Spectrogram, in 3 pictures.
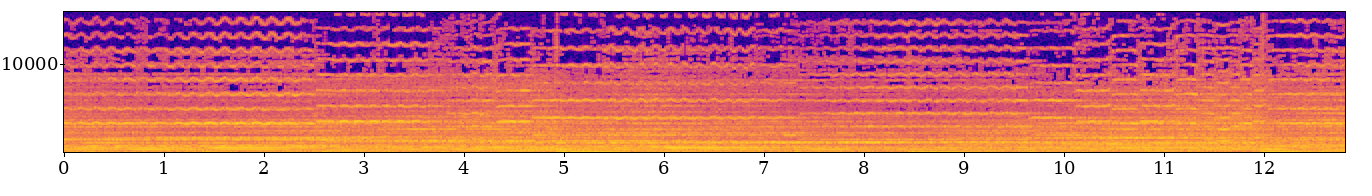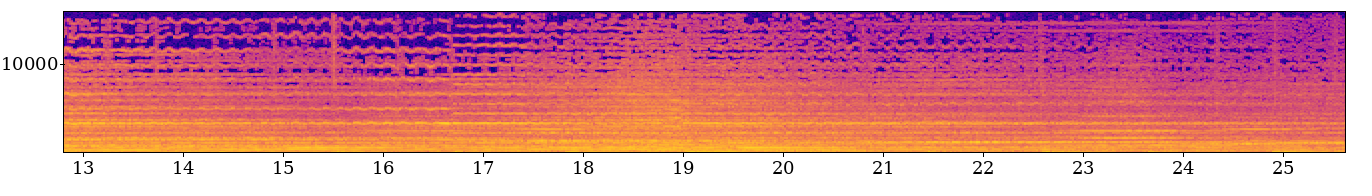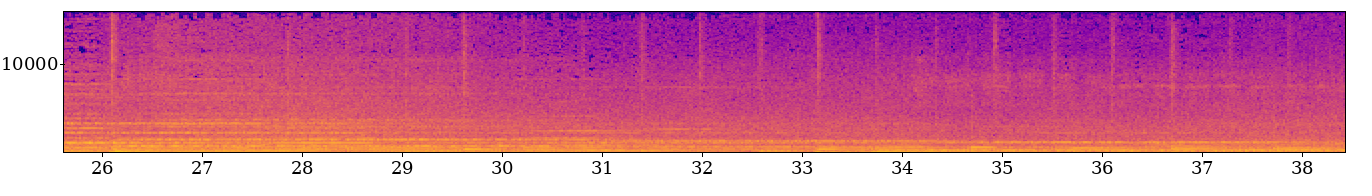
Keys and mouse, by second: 1.1 click, 2.2 click, 3.9 click, 5.0 click, 6.1 click, 8.1 click, 9.4 click, 12.4 click, 13.8 click, 14.4 click, 17.1 click, 17.8 click, 18.7 click, 20.1 click, 21.4 click, 22.6 click, 25.2 click, 28.8 click, 33.8 click, 35.4 click, 36.9 click, 38.3 click.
